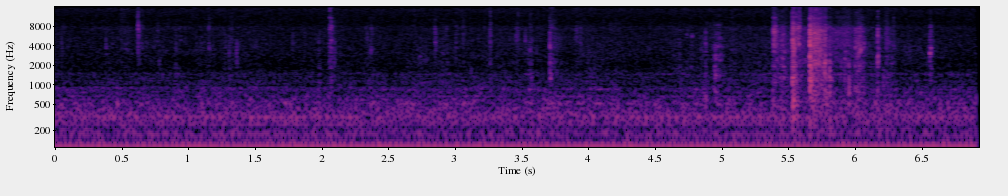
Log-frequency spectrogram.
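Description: Steady low hum of a car interior, with faint, scattered crunches of fried chicken being chewed and torn apart; a small cluster of crunches comes a little after five seconds in.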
